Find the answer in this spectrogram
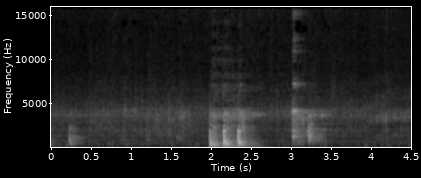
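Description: Ginger-garlic paste sizzling in hot oil in a non-stick karahi as it fries to a light golden colour. A spatula scrapes and stirs it in a few quick strokes just after the start, and more loudly about two and three seconds in.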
